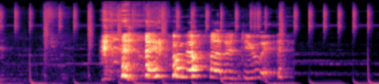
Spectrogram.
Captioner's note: laughing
